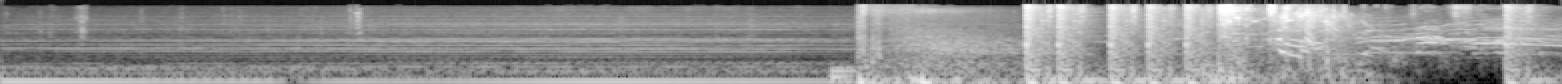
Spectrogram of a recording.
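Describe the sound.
Pistol gunfire from an automatic handgun in an audio drama shootout: a steady low droning tone gives way to a rapid series of loud, sharp cracking shots.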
